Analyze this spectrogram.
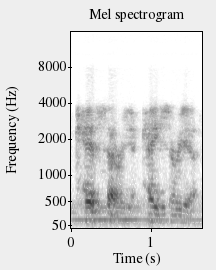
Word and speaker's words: Caesarea: Now moving north along the coast of Israel from Tel Aviv, this is, well, Caesarea, the proper pronunciation is Caesarea, named after Kaiser or Caesar.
